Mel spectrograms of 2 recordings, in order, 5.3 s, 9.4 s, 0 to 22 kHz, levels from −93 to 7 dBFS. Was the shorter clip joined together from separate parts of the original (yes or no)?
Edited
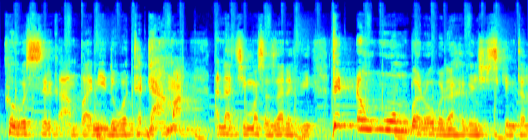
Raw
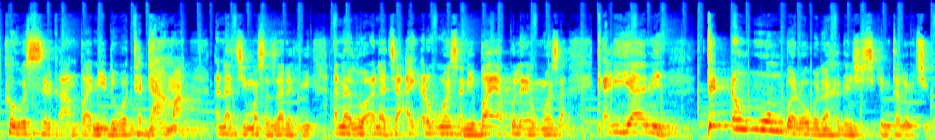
yes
